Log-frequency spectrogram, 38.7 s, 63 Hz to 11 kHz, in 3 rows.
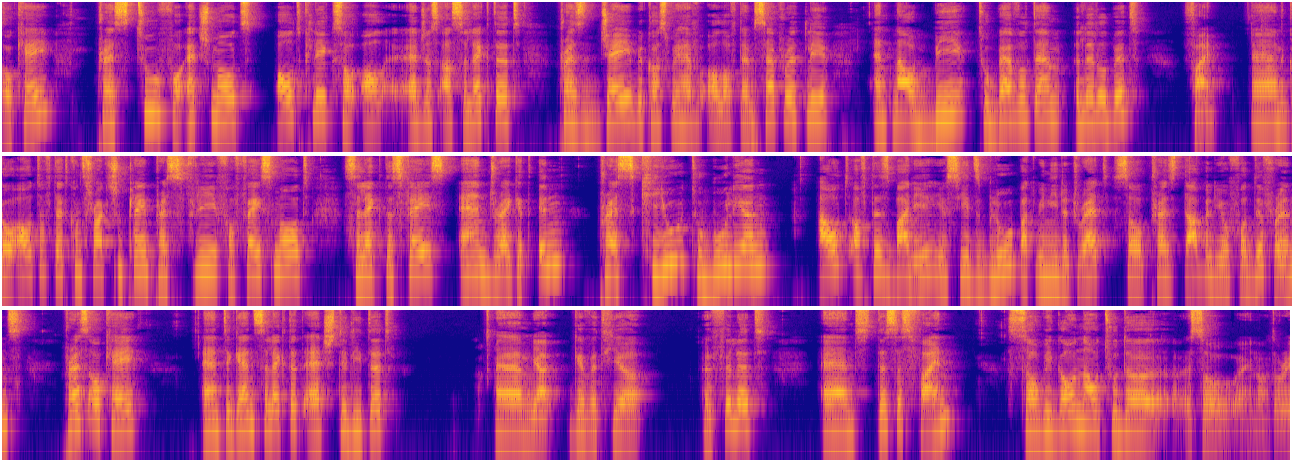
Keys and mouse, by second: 0.4 2, 4.1 right click, 7.4 j, 8.8 b, 11.1 right click, 13.1 right click, 13.9 3, 19.2 q, 24.6 w, 27.0 2, 28.5 x, 33.5 right click, 37.2 right click.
